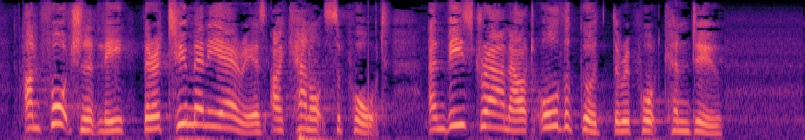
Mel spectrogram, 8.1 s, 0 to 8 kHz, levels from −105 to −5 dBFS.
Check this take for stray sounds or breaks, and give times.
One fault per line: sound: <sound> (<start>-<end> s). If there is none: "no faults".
no faults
